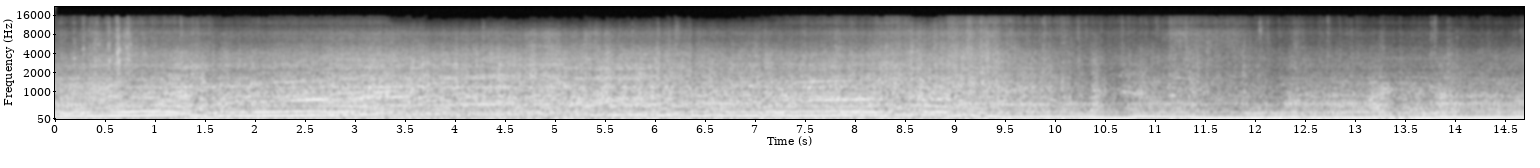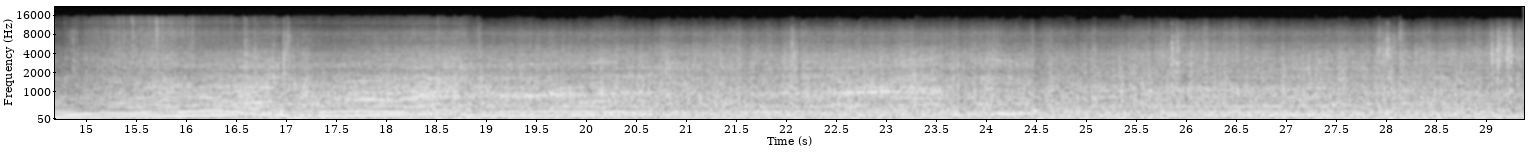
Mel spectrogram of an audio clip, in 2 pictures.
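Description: Lancia Delta Integrale's turbocharged four-cylinder engine driven hard on a rally stage. The revs climb and drop back repeatedly through gear changes, sink low from about ten seconds in, then climb again from about fifteen seconds.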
